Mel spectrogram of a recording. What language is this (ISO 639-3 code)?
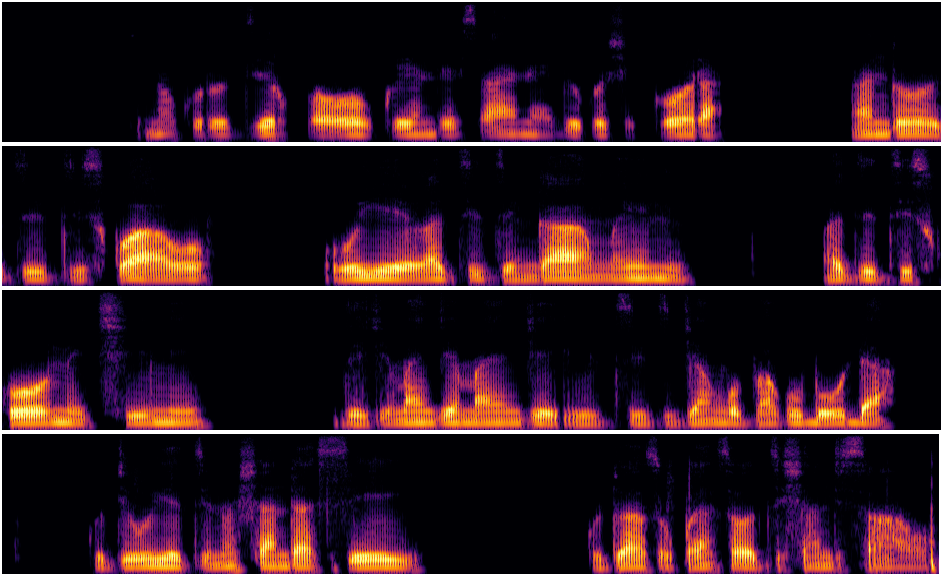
ndc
